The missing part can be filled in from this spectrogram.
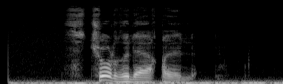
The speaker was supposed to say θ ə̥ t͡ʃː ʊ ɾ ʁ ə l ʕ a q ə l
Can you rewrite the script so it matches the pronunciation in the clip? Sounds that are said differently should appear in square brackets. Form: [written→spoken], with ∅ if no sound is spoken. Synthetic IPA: θ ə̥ t͡ʃː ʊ ɾ [ʁ→ð] ə l ʕ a q ə l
